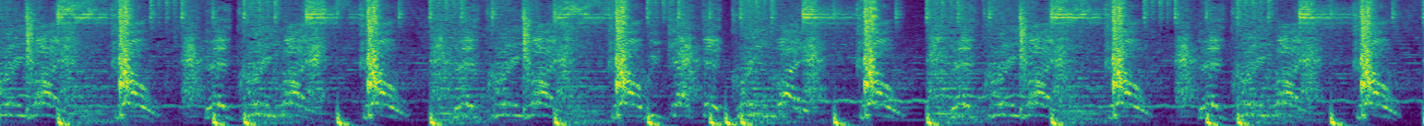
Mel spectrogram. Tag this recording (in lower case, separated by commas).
music, dance music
